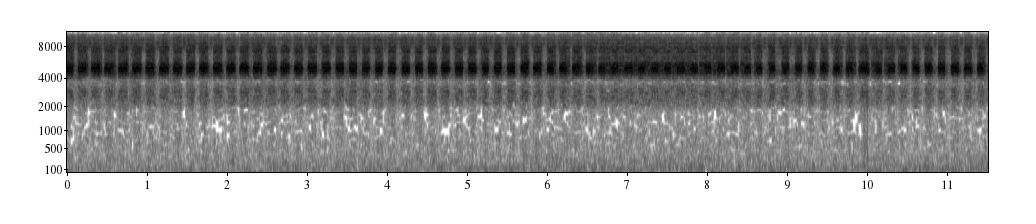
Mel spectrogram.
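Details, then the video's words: Provençal summer cicadas, southern France, producing a loud, piercing buzzing chorus that throbs in a very regular rhythm of about three beats per second, with one faint click near the end. "Canto Cigarra"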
